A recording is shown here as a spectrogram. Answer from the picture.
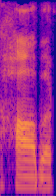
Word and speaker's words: Haber: as a ha process Haber some people pronounce it as a harbor process the harbor habber process okay then some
